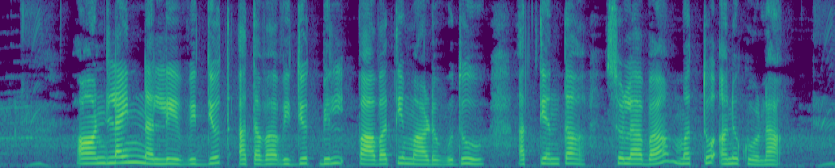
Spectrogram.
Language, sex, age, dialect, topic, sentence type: Kannada, female, 18-24, Mysore Kannada, banking, statement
